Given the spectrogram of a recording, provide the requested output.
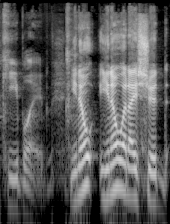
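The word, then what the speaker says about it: χ-blade: Spelled X-Blade, but it's pronounced Keyblade.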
